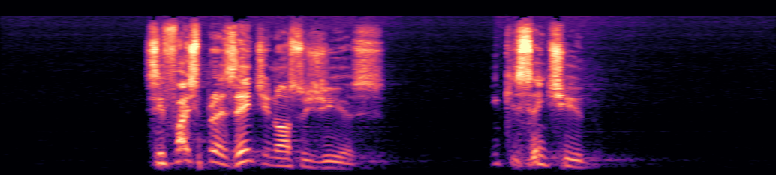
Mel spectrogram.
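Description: A middle-aged man speaks with animation into a microphone.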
